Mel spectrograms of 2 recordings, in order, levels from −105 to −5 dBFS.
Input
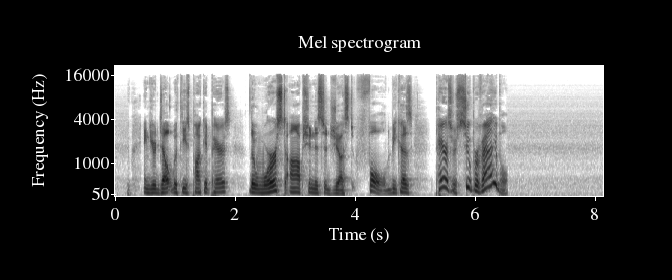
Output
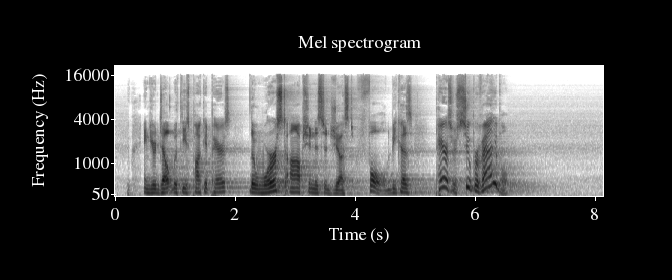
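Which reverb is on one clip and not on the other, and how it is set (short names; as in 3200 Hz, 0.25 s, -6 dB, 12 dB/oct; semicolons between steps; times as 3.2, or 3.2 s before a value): FDN reverb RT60 1.5 s, low-frequency decay 1.5×, high-frequency decay 0.6×, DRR 17 dB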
